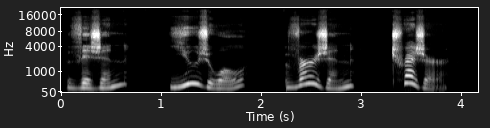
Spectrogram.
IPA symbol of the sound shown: ʒ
